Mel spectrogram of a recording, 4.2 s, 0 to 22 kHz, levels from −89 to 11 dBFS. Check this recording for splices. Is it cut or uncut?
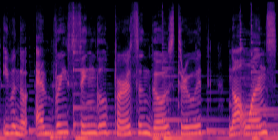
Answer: uncut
